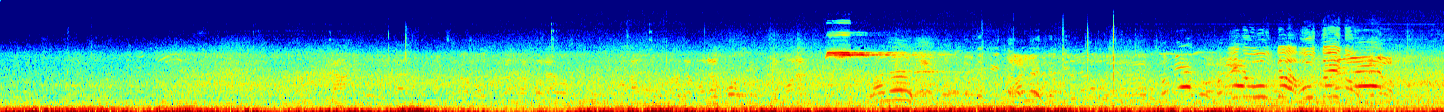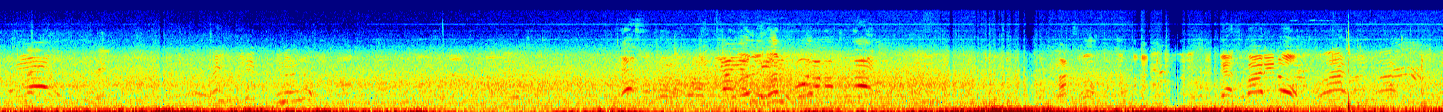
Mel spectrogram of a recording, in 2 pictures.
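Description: Voices of players and onlookers calling and shouting across an open football pitch, over a steady low rumble of wind on the microphone.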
